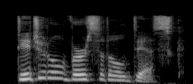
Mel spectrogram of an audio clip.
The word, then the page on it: digital versatile disc: American English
